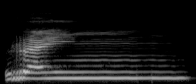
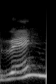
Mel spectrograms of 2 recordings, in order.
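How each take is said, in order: First: The vowel is held long. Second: The vowel is held short. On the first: The speaker calls it right. "इसको double time देना है आपको" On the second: The speaker calls it wrong. "ये wrong नहीं है, एक एक मात्रा नहीं"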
